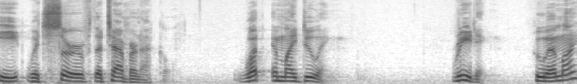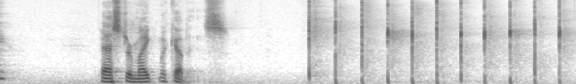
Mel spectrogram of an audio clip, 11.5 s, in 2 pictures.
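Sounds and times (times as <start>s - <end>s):
speech: 0.0s - 1.8s, 2.4s - 3.4s, 4.5s - 5.9s, 6.8s - 8.1s
hand claps: 8.8s - 11.5s.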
